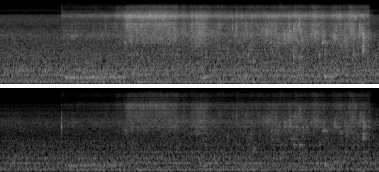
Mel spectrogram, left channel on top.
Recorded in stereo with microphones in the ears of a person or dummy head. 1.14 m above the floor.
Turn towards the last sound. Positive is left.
turn(degrees=80)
